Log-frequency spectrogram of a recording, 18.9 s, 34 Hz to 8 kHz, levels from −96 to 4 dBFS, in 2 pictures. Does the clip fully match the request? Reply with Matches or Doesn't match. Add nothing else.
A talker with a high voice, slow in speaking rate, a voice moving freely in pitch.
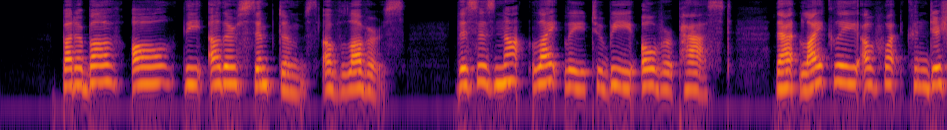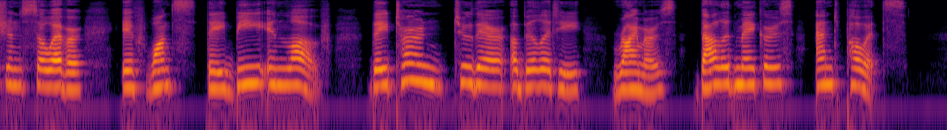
Doesn't match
